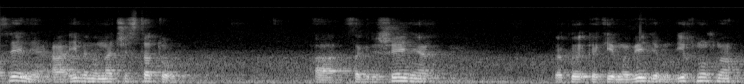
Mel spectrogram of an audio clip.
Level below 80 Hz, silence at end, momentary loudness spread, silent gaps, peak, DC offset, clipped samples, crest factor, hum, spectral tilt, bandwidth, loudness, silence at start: -38 dBFS; 0 s; 20 LU; none; 0 dBFS; under 0.1%; under 0.1%; 16 dB; none; -7.5 dB/octave; 16 kHz; -15 LUFS; 0 s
